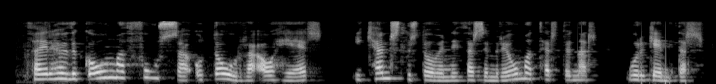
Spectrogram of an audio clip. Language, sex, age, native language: Icelandic, female, 30-39, Icelandic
